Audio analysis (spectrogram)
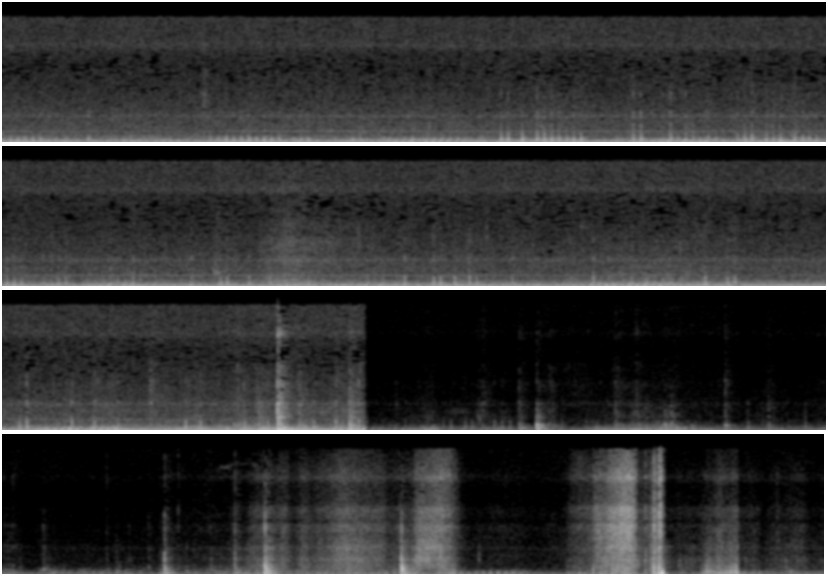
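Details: Nearly five-year-old affectionate cat purring close up, a low even rumble for about ten seconds, then it stops and only quiet rustling and a few soft taps remain.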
